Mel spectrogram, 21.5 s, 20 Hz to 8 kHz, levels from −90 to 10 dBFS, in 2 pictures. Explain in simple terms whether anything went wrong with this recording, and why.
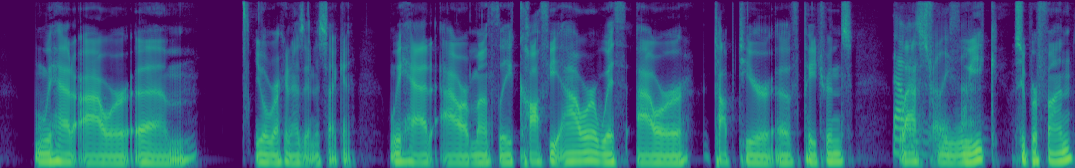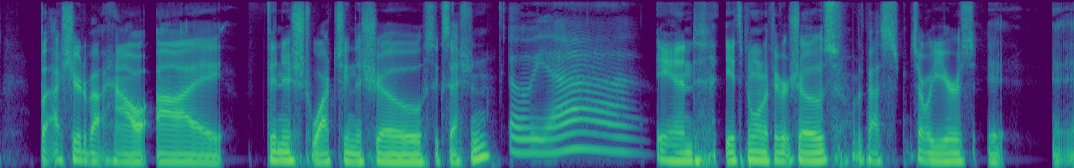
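Nothing went wrong here: the speech comes through steady and intact, with no dropouts, glitches or other technical problems anywhere along the way.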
